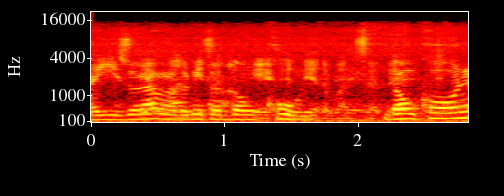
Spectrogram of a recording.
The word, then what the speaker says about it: Don Khong: Approfitto per fare una piccola correzione a quanto ho detto, ho pronunciato male il nome. La notte scorsa non ho dormito a Dong Khon, Don tra parentesi significa isola, ma ho dormito a Dong Khon.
